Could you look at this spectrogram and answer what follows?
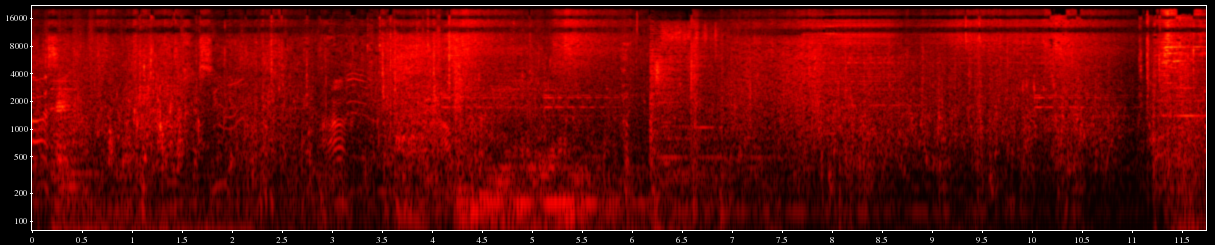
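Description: Water laps and splashes around a small boat in the Assassin's Creed Origins game world, with a broad wash of waves and wind and louder surges midway.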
